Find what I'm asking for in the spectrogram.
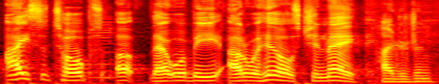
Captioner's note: buzzer beeps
